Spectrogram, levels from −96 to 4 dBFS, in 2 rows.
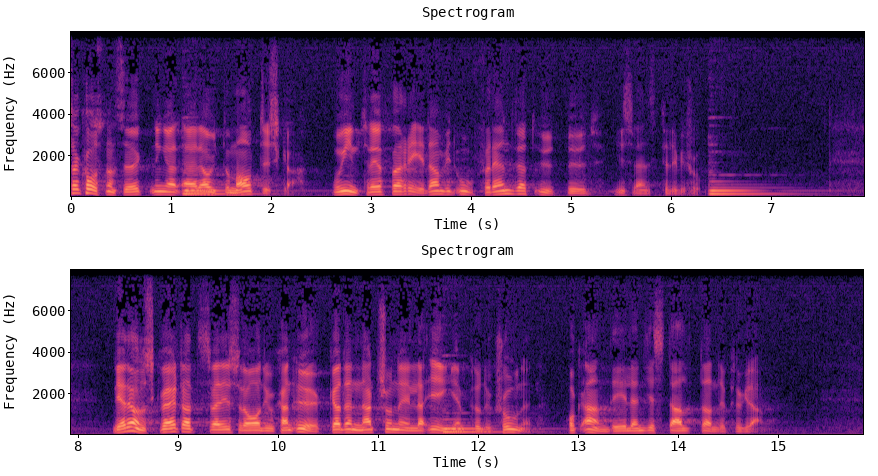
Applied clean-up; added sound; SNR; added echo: none; Piano; 13 dB; none.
